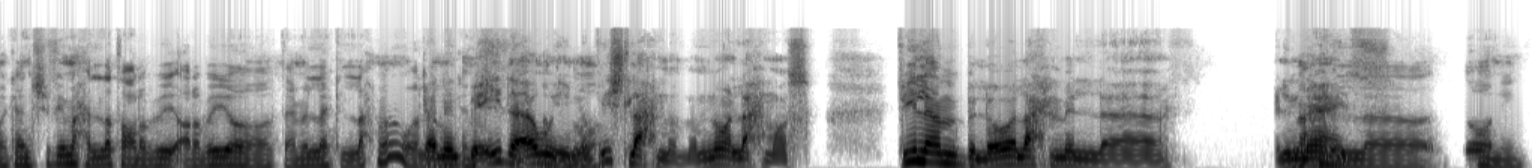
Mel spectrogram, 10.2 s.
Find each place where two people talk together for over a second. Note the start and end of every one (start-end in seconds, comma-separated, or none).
2.8-4.1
